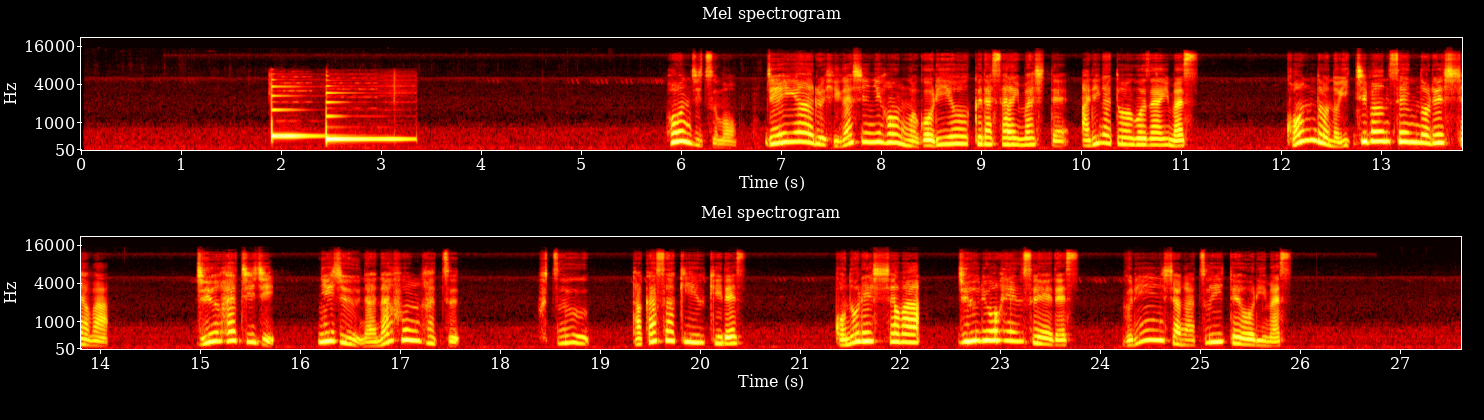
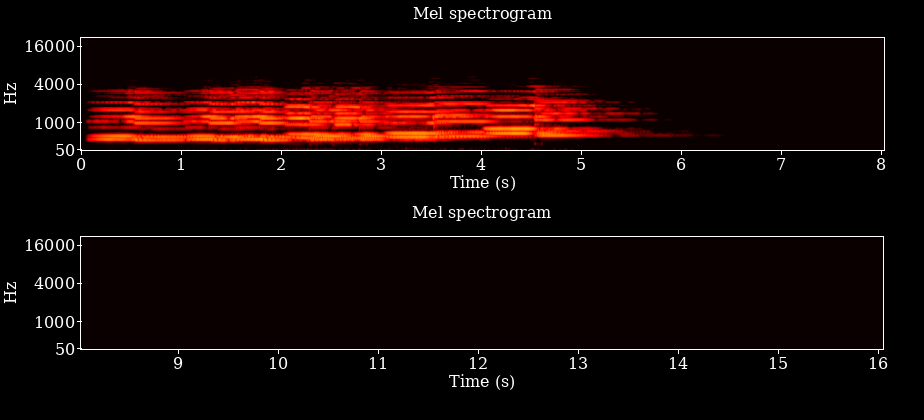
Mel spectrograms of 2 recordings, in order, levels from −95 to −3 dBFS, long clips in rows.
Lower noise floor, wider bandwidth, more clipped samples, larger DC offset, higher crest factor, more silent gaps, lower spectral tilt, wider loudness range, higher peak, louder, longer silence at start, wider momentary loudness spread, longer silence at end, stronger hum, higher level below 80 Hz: second, -59 dBFS vs under -90 dBFS; first, 13.5 kHz vs 5.6 kHz; neither; neither; about the same, 20 dB vs 18 dB; neither; first, -3 dB/octave vs 3 dB/octave; about the same, 6 LU vs 7 LU; first, 0 dBFS vs -30 dBFS; first, -19 LUFS vs -43 LUFS; first, 1.85 s vs 0.05 s; first, 13 LU vs 7 LU; second, 1.75 s vs 10.7 s; neither; first, -70 dBFS vs under -90 dBFS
